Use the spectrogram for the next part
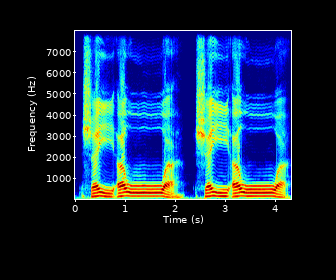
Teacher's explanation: Yaitu suara tanwinnya masuk kepada huruf wau. Jadi awalnya syaian ketemu wau dibaca syai wa syai waa.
